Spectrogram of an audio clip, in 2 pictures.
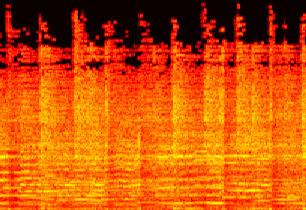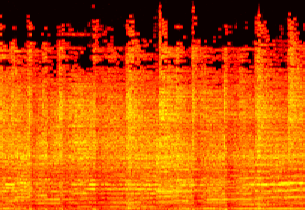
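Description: Live rock band playing an instrumental passage without singing, with electric guitar, acoustic guitar and electric bass.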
